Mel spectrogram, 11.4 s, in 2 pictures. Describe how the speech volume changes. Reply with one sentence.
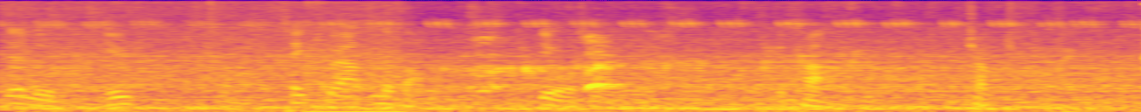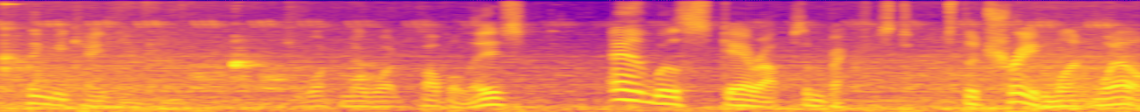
The volume of the speech goes up.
